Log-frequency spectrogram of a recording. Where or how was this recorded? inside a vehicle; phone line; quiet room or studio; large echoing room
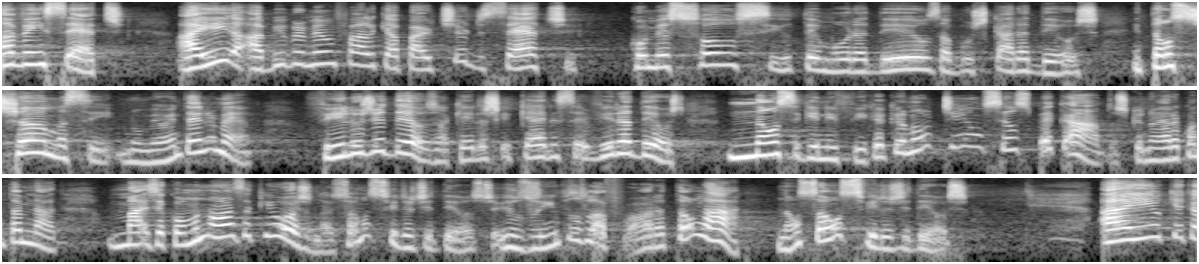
large echoing room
